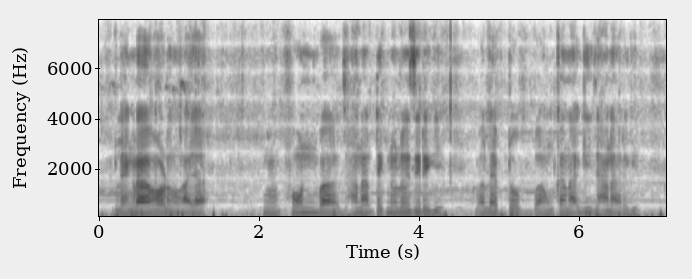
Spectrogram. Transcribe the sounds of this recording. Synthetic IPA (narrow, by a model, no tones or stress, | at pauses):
lɛŋɽaɦɔɽɔ̃a̰jaʔ | pʰonbad͡ʒaɦanaʔʈɛknɔlɔd͡ʒiɾɛɡi | balɛp̚ʈɔp̚bauŋkanaʔɡid͡ʒaɦanaʔɾɛɡi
